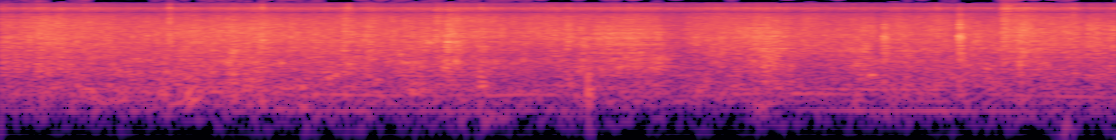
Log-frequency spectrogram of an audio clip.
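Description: Steady rush of water and wind aboard a sailboat under way, with wind buffeting the microphone.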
